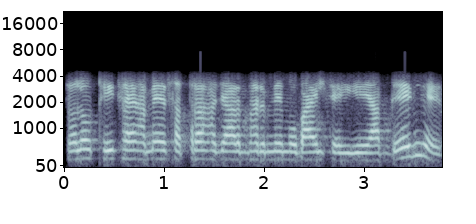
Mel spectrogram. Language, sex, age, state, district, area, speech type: Hindi, female, 45-60, Uttar Pradesh, Prayagraj, rural, conversation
